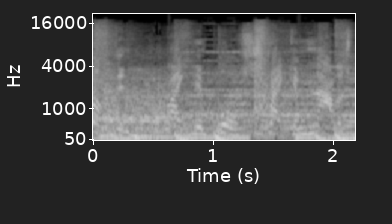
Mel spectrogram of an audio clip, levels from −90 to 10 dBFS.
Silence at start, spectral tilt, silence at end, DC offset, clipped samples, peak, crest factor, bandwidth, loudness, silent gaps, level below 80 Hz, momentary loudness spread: 0 s; -4 dB/octave; 0 s; under 0.1%; under 0.1%; 0 dBFS; 12 dB; 18.5 kHz; -13 LUFS; none; -20 dBFS; 1 LU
